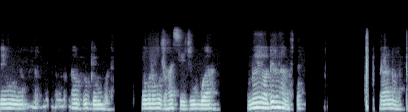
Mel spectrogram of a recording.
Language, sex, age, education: Igbo, female, 30-45, tertiary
